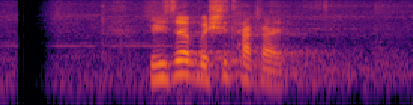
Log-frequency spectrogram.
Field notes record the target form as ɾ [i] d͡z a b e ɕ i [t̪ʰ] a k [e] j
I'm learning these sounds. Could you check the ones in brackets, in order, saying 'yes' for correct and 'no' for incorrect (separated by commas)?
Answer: yes, yes, no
